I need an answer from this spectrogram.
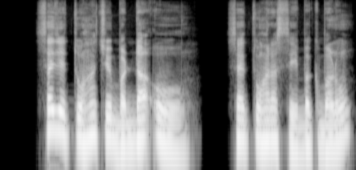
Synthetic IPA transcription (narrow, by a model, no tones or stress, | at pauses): sɛːd͡ʒet̪ʊɦãt͡ʃobɐɖaʔɦoː | sɛt̪ʊɦãːɾaseːʋəkbɐɽ̃u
